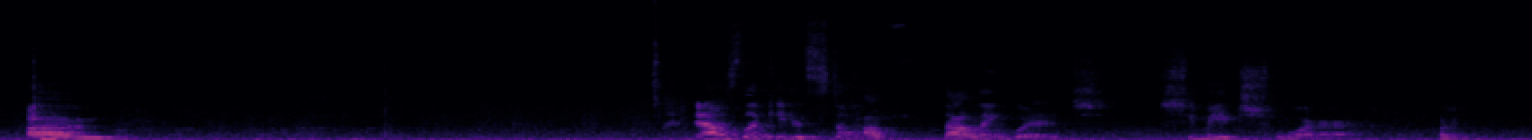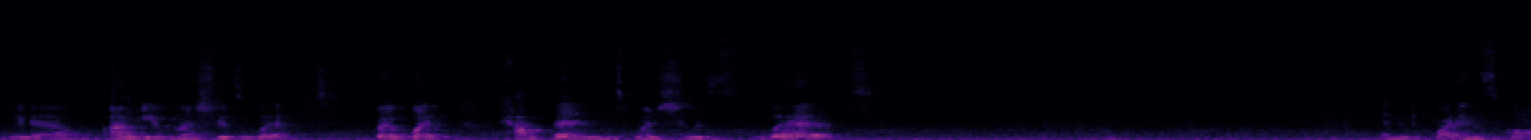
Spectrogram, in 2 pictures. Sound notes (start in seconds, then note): none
